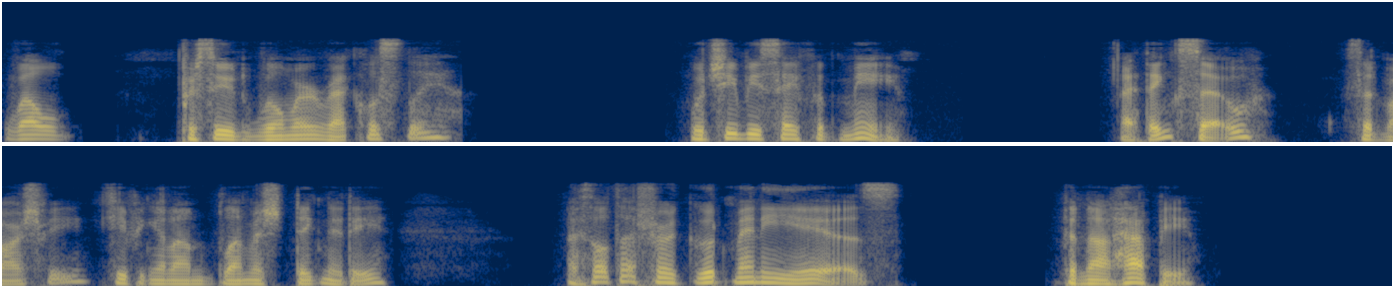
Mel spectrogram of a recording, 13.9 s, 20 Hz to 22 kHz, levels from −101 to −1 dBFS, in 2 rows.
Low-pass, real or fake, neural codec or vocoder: 7.2 kHz; real; none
